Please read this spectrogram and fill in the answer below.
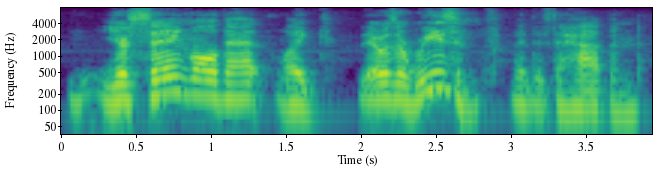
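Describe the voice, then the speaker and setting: A man's voice: a little high, lively intonation, a little slow, lo-fi sound, voice pushed up. A man voicing a troubled eleven-year-old boy in a story reading, hesitant and vulnerable. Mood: bitter, doubting.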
